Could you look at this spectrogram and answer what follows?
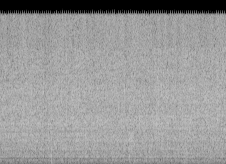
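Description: Preserved sofrito sizzles loudly in a hot pot for Puerto Rican arroz con pollo, a steady, dense frying hiss with no voices.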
